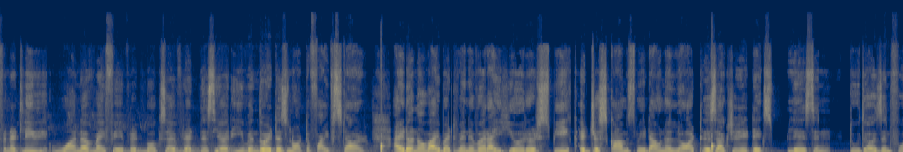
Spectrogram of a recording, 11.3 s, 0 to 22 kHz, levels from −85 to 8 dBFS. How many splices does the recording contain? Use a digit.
2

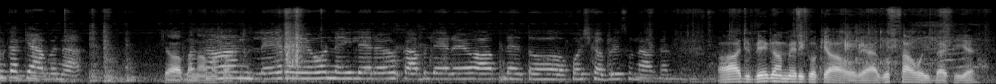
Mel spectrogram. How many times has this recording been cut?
1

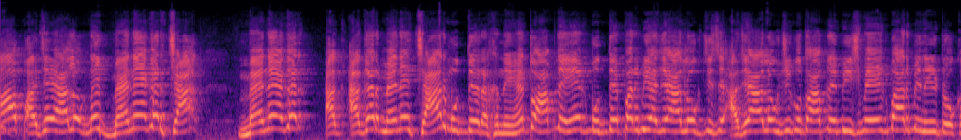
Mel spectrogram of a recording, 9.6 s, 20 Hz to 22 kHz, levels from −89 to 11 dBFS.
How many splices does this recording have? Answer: 0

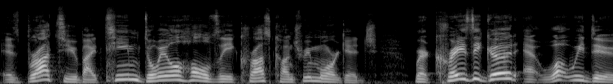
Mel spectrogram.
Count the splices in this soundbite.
0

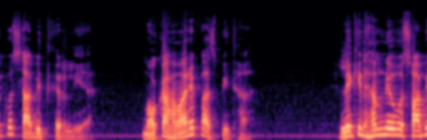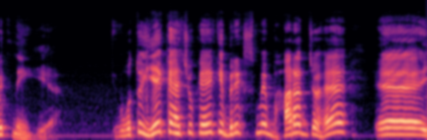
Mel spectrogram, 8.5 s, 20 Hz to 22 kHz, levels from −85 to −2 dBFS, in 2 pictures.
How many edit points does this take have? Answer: 1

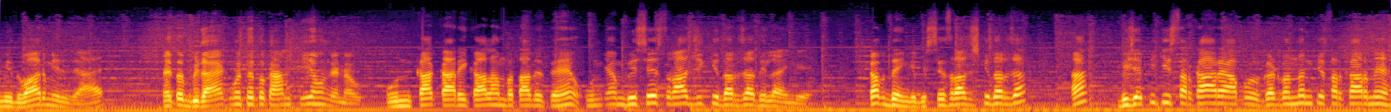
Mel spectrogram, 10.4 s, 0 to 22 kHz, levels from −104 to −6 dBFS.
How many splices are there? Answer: 1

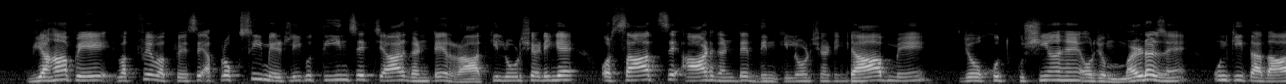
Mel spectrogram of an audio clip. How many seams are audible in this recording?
1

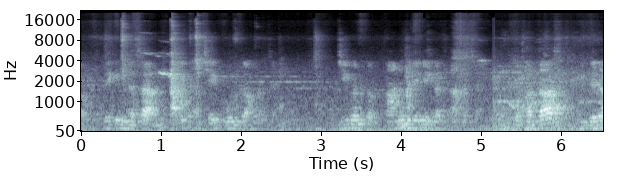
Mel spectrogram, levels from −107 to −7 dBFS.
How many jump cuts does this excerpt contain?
1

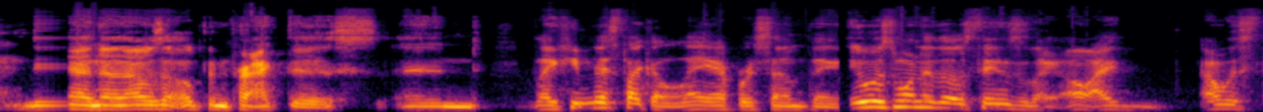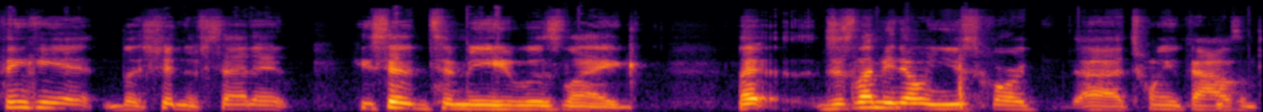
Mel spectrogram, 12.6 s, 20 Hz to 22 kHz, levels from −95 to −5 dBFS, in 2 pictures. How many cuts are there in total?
3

